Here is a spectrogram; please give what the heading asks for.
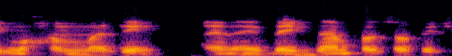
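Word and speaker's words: محمد: So you notice here that a proper name such as Muhammad has three forms in Arabic. Once it's pronounced as Muhammadun. In other place it's pronounced as Muhammadan, and in other place you see Muhammadin.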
